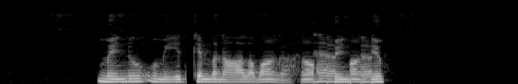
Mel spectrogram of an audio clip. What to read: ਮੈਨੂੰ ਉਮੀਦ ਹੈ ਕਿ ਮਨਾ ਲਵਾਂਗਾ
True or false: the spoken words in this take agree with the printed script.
false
